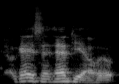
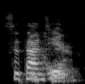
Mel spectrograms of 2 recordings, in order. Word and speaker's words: Soetantyo: It's pronounced. I was really close to the Maisie. I got, but the right. Soetantyo. Soetantyo.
